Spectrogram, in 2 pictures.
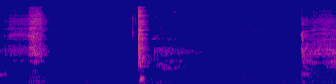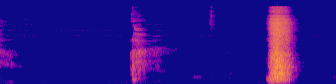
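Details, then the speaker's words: A woman in a sneezing challenge, provoking sneezes with a saree corner and a matchstick in the nose, with watering eyes: soft sniffs and breaths, then a single sharp, forceful sneeze. "हो गया, फाइव हो गया। Five sneezing हो गया।"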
